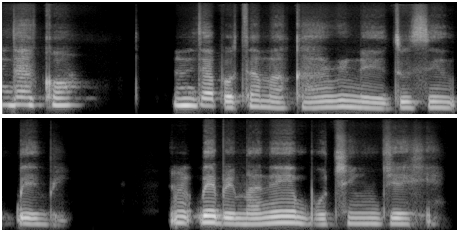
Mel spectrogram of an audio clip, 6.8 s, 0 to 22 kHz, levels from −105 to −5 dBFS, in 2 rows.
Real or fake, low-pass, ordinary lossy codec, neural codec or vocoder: fake; none; none; autoencoder, 48 kHz, 32 numbers a frame, DAC-VAE, trained on Japanese speech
